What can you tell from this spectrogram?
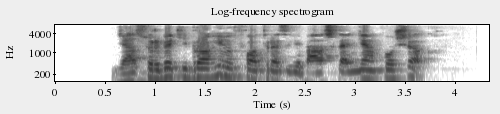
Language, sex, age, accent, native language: Uzbek, male, 25-34, Toshkent viloyati, Uzbek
